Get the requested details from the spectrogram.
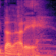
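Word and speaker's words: DADARAY: No, al final no salió como esto, pero estaba escuchando mucho un grupo japonés que se llama Dadarai, que lo pronuncian como Dadarei o algo así, Dadarei. – Daray. Creo que, creo que hemos recomendado canciones de ellos. De sí, ¿verdad? Bueno, nosotros le decimos Daray porque así se escribe.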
